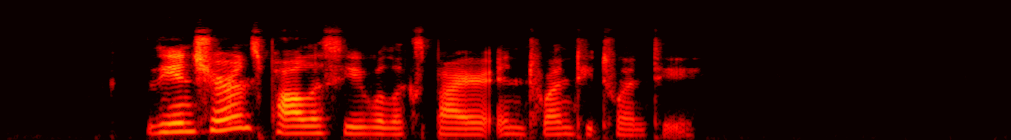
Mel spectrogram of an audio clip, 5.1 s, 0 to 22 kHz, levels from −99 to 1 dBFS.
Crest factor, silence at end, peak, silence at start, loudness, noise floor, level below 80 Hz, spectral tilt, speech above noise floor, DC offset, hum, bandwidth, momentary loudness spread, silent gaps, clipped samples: 24 dB; 1.6 s; -22 dBFS; 0.75 s; -40 LUFS; under -90 dBFS; -88 dBFS; -1.5 dB/octave; over 48 dB; under 0.1%; none; 10 kHz; 16 LU; none; under 0.1%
